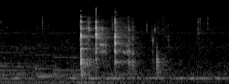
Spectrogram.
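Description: A metal spoon stirring a thick beetroot-and-curd mixture in a glass bowl, the spoon clinking against the glass about four times in quick succession about a second in.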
